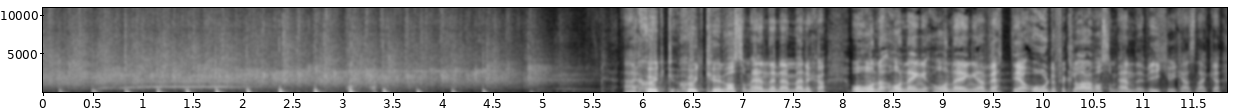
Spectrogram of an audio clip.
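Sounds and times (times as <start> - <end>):
crowd applauding: 0.0 - 5.4
speech: 5.8 - 11.8.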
